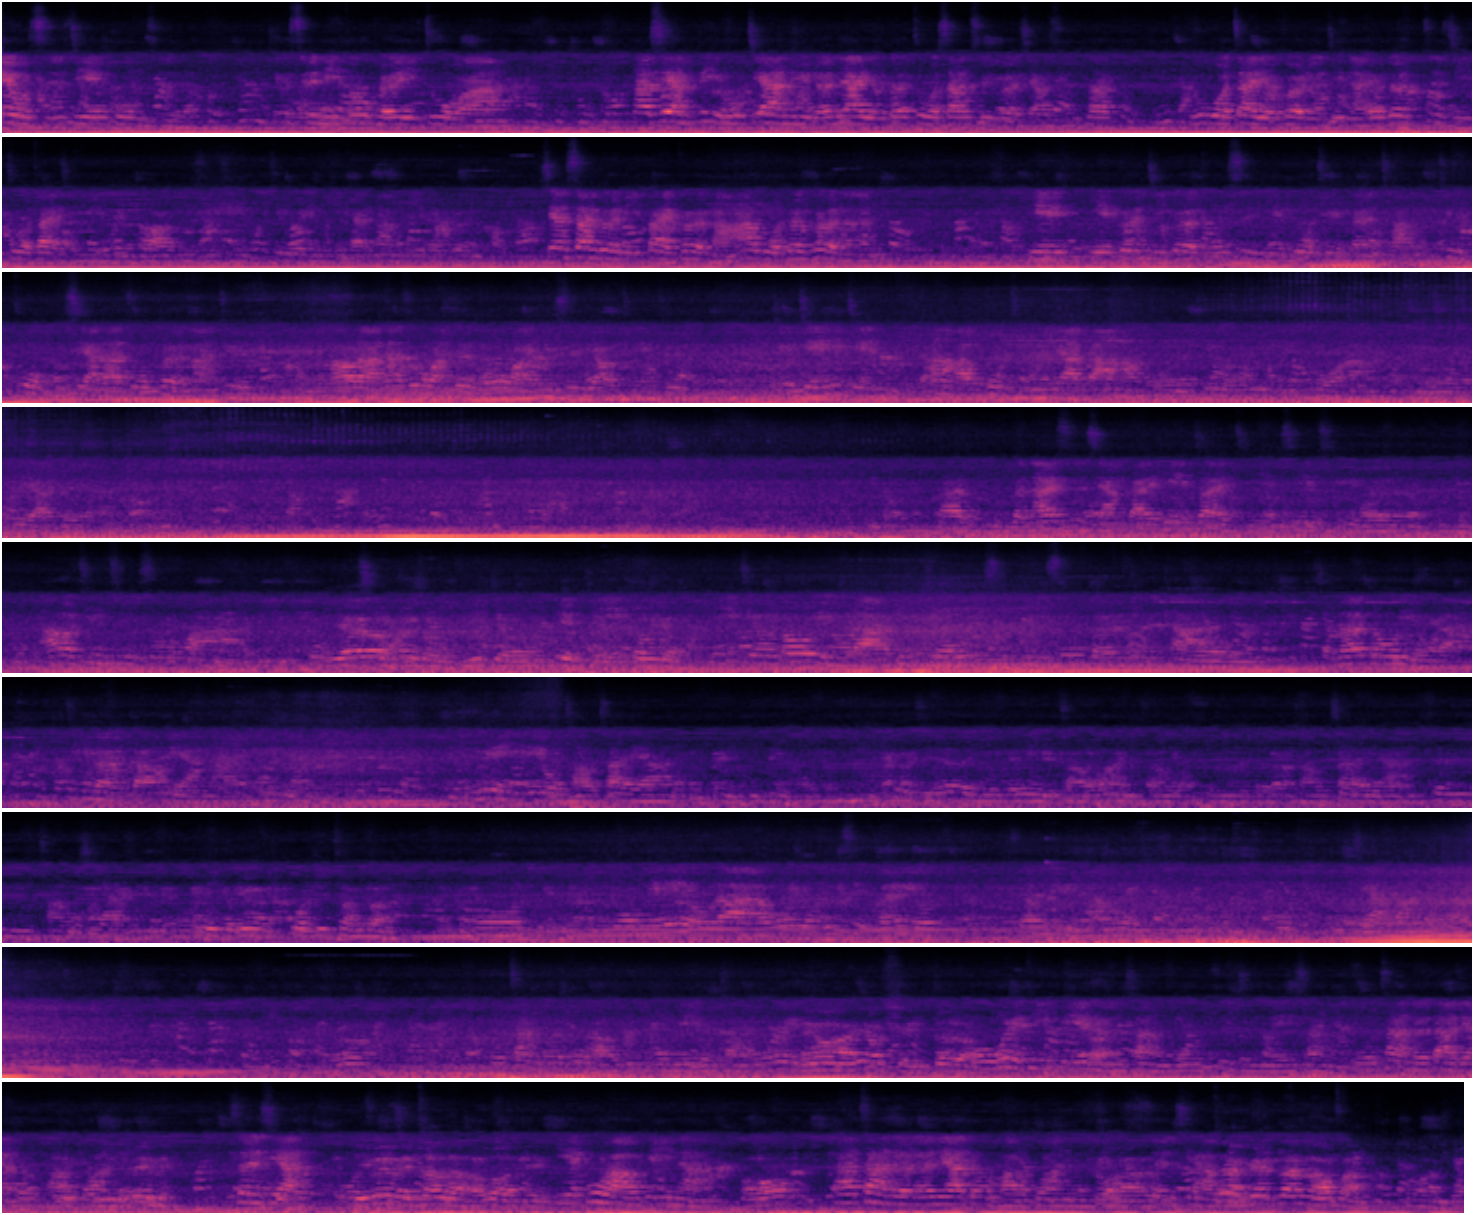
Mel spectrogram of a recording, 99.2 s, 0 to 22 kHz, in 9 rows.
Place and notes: Beitou - In the barber shop
In the barber shop, Female hairdresser dialogue between customers, Barber's family from time to time, Binaural recordings, Zoom H6+ Soundman OKM II
Taipei City, Taiwan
